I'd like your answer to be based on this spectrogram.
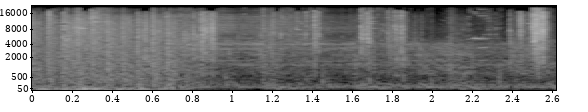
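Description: Gunfire in The Division 2 sounds as a dense, fairly quiet spread of shots mixed with battlefield noise, with several sharper cracks standing out over a continuous rumble.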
